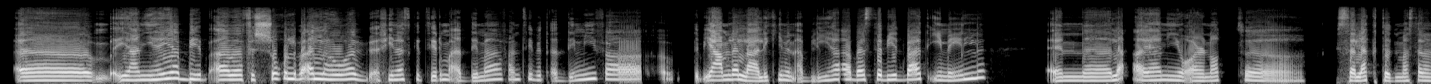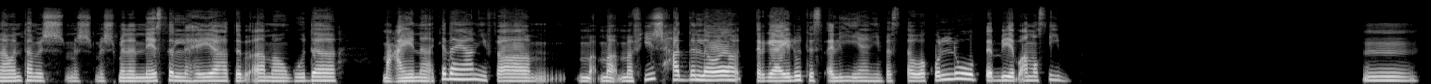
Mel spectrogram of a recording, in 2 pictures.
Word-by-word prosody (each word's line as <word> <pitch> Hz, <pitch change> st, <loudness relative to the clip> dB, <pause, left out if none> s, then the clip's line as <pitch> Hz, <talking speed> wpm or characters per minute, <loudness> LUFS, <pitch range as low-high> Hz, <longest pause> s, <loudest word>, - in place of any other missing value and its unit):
آمم، 190 Hz, 0 st, +4 dB
يعني 205 Hz, +2 st, +3 dB
هي 275 Hz, +4 st, +5 dB
بيبقى 220 Hz, -2 st, +3 dB
في -, -, -10 dB
الشغل 255 Hz, +3 st, +3 dB
بقى 250 Hz, -, +3 dB
اللي 250 Hz, -1 st, +5 dB
هو 225 Hz, +2 st, +4 dB
بيبقى 200 Hz, -4 st, -5 dB
في 215 Hz, -, -2 dB
ناس 225 Hz, +1 st, 0 dB
كتير 215 Hz, -2 st, -3 dB
مقدّمة، 195 Hz, +2 st, -1 dB
فأنتِ 230 Hz, 0 st, -5 dB
بتقدّمي 205 Hz, +3 st, -2 dB
ف 255 Hz, -, -7 dB, 0.9 s
بتبقي 200 Hz, -, -1 dB
عاملة 200 Hz, +3 st, +4 dB
اللي 205 Hz, -6 st, +4 dB
عليكِ 170 Hz, +6 st, 0 dB
من 200 Hz, -2 st, 0 dB
قبليها، 185 Hz, +10 st, -1 dB
بس 215 Hz, 0 st, +1 dB
بيتبعت 220 Hz, +3 st, +1 dB
email، 215 Hz, +11 st, 0 dB, 0.7 s
إن 180 Hz, +1 st, +1 dB, 0.3 s
لأ 205 Hz, -, +1 dB
يعني 195 Hz, 0 st, +2 dB
you -, -, 0 dB
are 170 Hz, 0 st, +1 dB
not 180 Hz, -, -3 dB, 0.9 s
selected 175 Hz, -2 st, +1 dB
مثلًا، 175 Hz, 0 st, 0 dB
أو 165 Hz, -, +1 dB
أنت 180 Hz, +2 st, -3 dB
مش 170 Hz, -2 st, -4 dB
مش 155 Hz, -1 st, -11 dB
مش 160 Hz, 0 st, -11 dB
من 155 Hz, -, 0 dB
الناس 160 Hz, +3 st, -1 dB
اللي 170 Hz, -2 st, -1 dB
هي 165 Hz, +2 st, 0 dB
هتبقى 175 Hz, 0 st, -2 dB
موجودة 170 Hz, +2 st, -1 dB, 0.5 s
معانا، 155 Hz, +2 st, -1 dB
كده 250 Hz, +8 st, 0 dB
يعني، 235 Hz, -3 st, 0 dB
ف 170 Hz, -, -11 dB
آمم، 160 Hz, -1 st, -1 dB, 0.3 s
م 160 Hz, -, -4 dB
م 160 Hz, -1 st, -3 dB
ما 165 Hz, -, 0 dB
فيش 240 Hz, +10 st, -6 dB
حد 210 Hz, -1 st, -3 dB
اللي 210 Hz, -1 st, +2 dB
هو 200 Hz, 0 st, +3 dB, 0.2 s
ترجعي 165 Hz, 0 st, +1 dB
له 195 Hz, -, +1 dB
تسأليه 165 Hz, -2 st, -5 dB
يعني، 160 Hz, -1 st, -6 dB
بس 155 Hz, -, -8 dB
هو 165 Hz, 0 st, 0 dB
كلّه 235 Hz, +8 st, +1 dB
ب 180 Hz, -, 0 dB
بيبقى 185 Hz, 0 st, 0 dB
نَصيب. 185 Hz, -1 st, -7 dB, 3.0 s
إمم. 180 Hz, -1 st, -3 dB
185 Hz, 145 wpm, -11 LUFS, 165-215 Hz, 3.0 s, هي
